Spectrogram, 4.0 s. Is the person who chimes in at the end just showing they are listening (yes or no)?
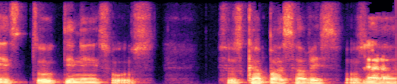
no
